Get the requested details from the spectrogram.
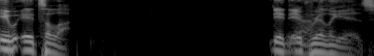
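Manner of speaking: upset-sounding voice. After losing most of a project, the speaker admits emotion audible in voice. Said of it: "I'm sure you can hear in my voice".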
